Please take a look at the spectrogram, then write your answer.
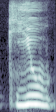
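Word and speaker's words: cube: नियम समझना है देखिए सी यू बीई का उच्चारण दोस्तों क्यूब के रूप में पढ़ेंगे देखिए सी का आधा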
